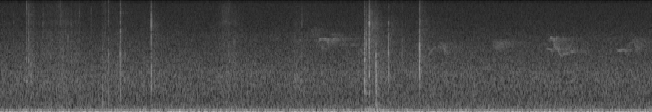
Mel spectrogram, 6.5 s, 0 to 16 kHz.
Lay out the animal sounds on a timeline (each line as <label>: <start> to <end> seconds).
Blue-headed Vireo (Vireo solitarius): 3.0 to 6.5 seconds
Scarlet Tanager (Piranga olivacea): 4.1 to 6.5 seconds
